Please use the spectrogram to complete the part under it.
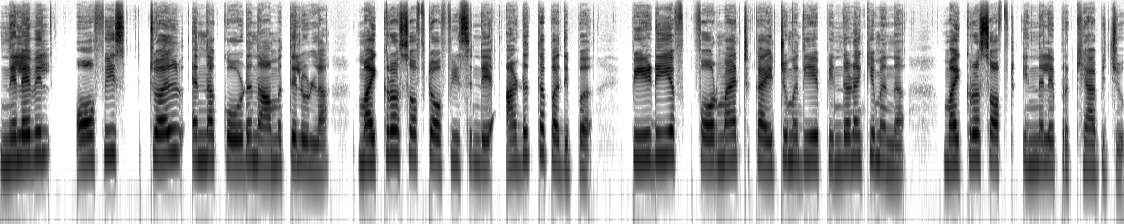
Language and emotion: Malayalam, neutral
